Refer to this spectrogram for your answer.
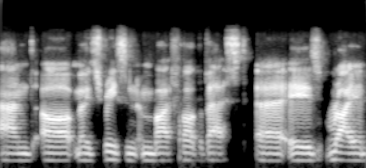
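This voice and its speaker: With an East Midlands accent, a man speaks in a bright, sharp tone. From England, Nottingham. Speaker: rock band rhythm guitarist. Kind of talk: casual interview chat. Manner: hesitant, many fillers.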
